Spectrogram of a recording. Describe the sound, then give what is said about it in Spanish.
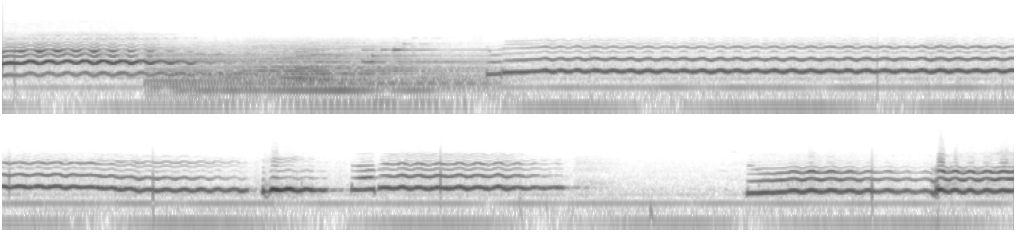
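Instrumental music with long, sustained tones over a steady low drone, treated with an echo effect. It plays at moderate volume with no voices and briefly breaks off twice near the end. “cómo le cambia, cómo le cambia la tónica con esto, esta música de fondo”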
